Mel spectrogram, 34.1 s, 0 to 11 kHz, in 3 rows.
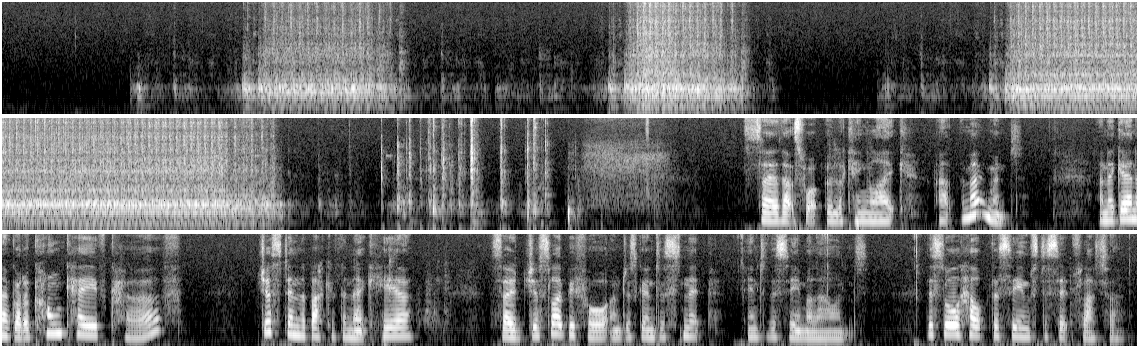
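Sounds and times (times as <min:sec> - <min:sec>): sewing machine stitching: 0:01.3 - 0:07.8, 0:08.8 - 0:16.0.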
